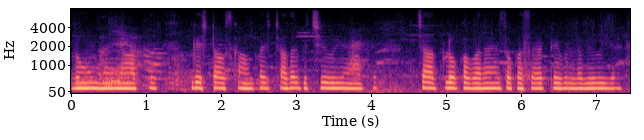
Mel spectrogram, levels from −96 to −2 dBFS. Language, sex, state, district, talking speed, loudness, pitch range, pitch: Hindi, female, Chhattisgarh, Balrampur, 120 wpm, -22 LUFS, 180-185 Hz, 180 Hz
